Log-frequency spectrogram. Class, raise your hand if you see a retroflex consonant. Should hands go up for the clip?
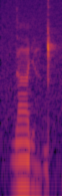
yes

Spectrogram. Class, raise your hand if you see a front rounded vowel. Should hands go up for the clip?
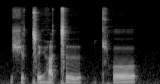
yes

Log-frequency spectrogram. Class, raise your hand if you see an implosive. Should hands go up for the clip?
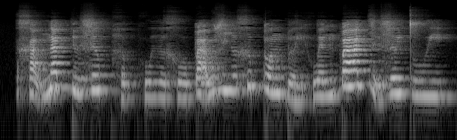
yes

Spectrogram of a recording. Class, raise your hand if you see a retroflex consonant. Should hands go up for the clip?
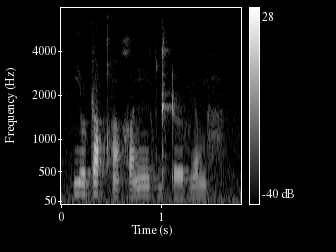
yes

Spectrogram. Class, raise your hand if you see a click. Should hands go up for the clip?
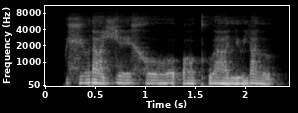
no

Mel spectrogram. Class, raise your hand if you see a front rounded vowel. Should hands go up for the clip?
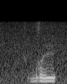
no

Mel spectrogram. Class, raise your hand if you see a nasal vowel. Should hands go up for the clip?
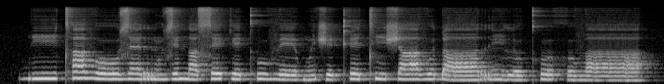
yes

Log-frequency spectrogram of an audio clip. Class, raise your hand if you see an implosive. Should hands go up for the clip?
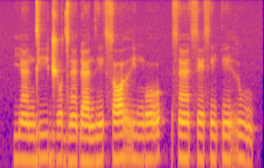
yes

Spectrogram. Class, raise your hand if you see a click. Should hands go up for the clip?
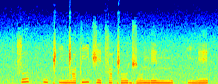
yes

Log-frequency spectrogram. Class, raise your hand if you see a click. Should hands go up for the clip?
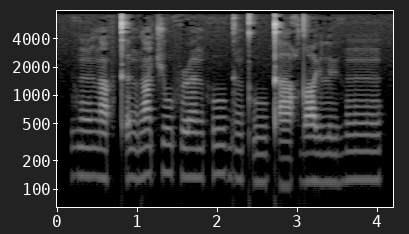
no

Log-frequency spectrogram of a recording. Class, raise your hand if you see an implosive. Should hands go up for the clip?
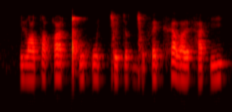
no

